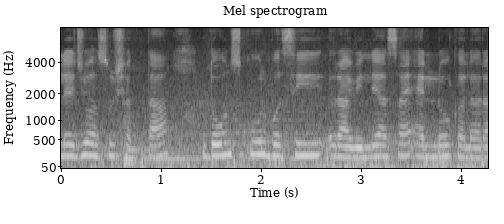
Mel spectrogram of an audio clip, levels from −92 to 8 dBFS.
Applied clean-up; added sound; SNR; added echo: none; Bowed string instrument + Waves, surf; 9 dB; none.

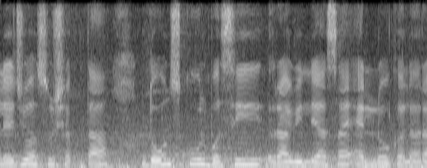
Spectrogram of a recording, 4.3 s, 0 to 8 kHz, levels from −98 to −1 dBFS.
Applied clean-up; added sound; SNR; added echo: none; none; none; none.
